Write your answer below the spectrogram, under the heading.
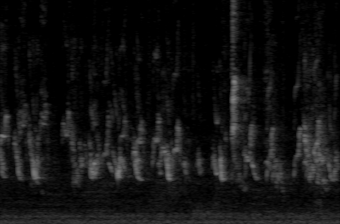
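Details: Several baby chickens chirp while eating and drinking. Their quick, high, down-slurred peeps come in a dense, steady stream, several each second.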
